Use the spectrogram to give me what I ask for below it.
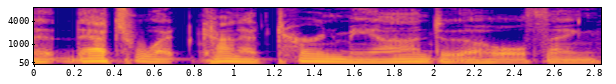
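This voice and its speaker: A very deep, low, somewhat breathy male voice with an American accent and fairly even intonation, dry and close with no echo, on a very clean recording with a silent background. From Detroit, Michigan (US Midwest). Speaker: chiropractor. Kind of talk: casual interview.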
